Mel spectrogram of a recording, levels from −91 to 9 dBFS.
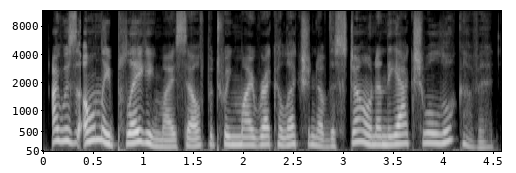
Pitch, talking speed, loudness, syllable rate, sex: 205 Hz, 225 wpm, -18 LUFS, 6.0 syllables/s, female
